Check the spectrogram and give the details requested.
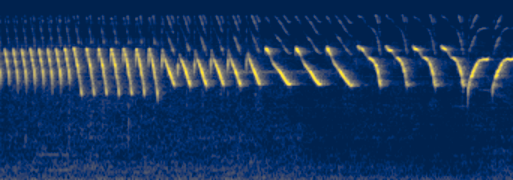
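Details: Russian canary in flute-style song, delivering a long tour of quick high notes that each sweep downward, repeated several times a second at first, then slower and more widely spaced toward the end.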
